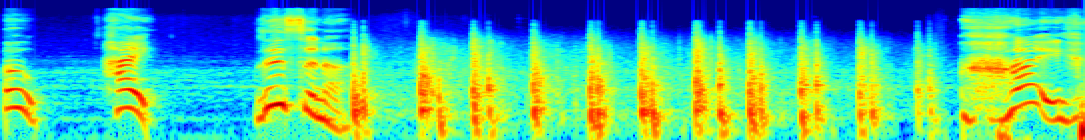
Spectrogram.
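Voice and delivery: high, loud, cheery hello; eager hey and hi; bright greeting. Acted.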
